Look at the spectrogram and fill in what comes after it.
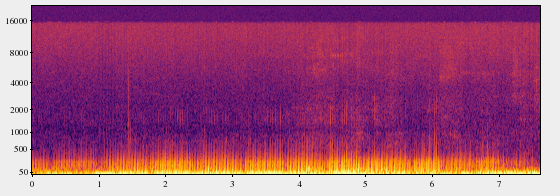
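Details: Cat purring at a low, soft level, a deep buzzing rumble swelling with each breath every second or so, steady over several cycles.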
